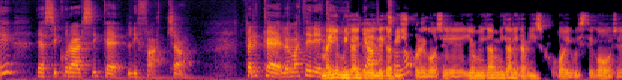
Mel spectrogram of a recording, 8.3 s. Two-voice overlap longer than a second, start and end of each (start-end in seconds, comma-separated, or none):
4.2-5.6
